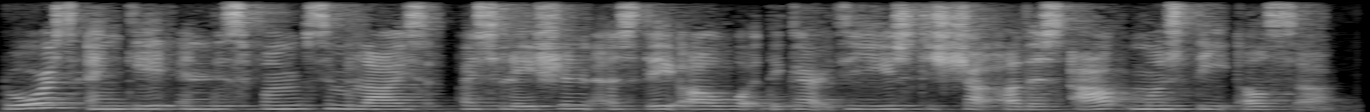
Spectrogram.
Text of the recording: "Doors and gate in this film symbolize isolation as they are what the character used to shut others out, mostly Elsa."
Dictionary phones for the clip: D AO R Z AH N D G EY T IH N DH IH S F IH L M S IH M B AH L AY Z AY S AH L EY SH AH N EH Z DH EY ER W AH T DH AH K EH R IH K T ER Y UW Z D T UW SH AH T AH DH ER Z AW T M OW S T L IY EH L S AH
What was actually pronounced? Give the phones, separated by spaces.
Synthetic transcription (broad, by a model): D AO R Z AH N G EY T IH N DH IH S F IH M S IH M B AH L AY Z AY S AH L EY SH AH N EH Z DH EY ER W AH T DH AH K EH R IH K T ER Y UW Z T UW SH AH T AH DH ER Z AW T M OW S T L IY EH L S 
